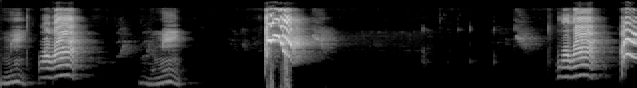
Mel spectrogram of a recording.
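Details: Pet Indian ringneck parakeet repeating "mummy": several short, tonal, rising syllables in pairs, broken by one harsh, rasping squawk, with quiet gaps between.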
